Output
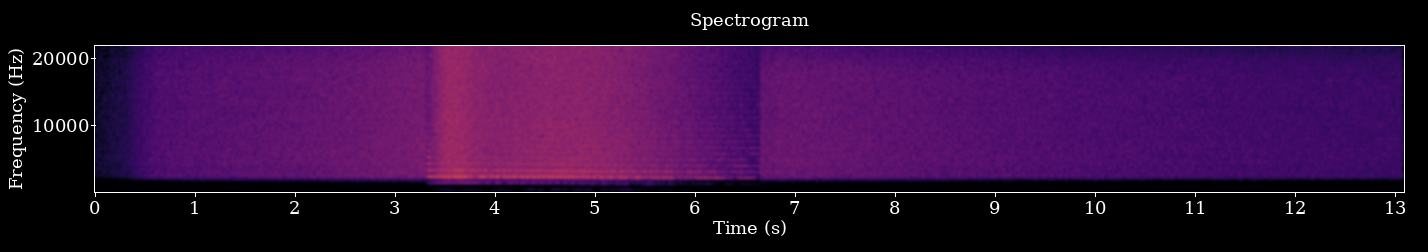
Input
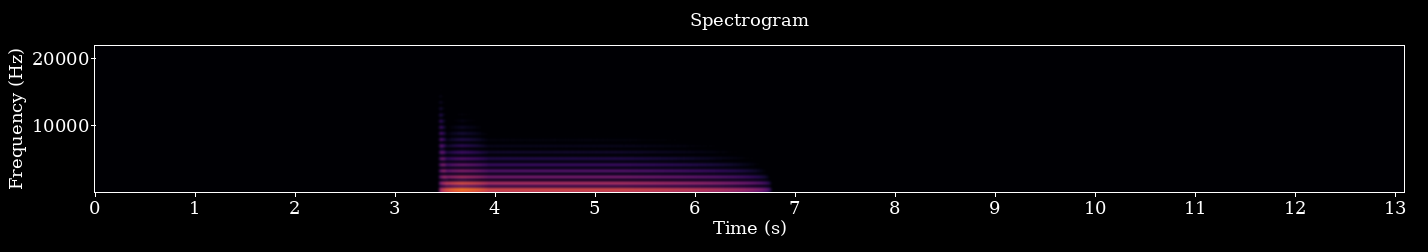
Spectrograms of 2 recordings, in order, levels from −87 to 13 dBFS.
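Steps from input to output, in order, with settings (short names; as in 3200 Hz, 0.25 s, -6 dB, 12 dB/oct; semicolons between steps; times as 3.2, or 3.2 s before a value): zero-crossing step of -38.5 dBFS; Doppler pass-by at 4.57, 14 m/s, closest 9 m; modulation noise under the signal 21 dB; elliptic high-pass 2400 Hz, stop band 50 dB; reverse bouncing-ball echo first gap 0.15 s, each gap 1.1×, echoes 5; AGC gain up to 13 dB; gain -1 dB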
